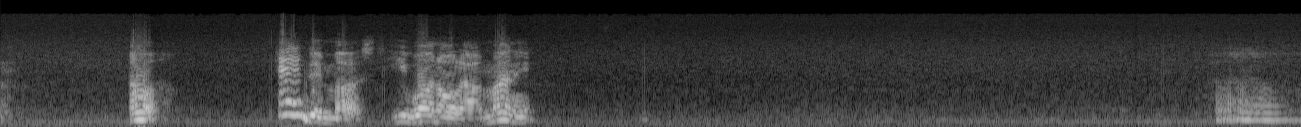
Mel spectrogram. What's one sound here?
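An elderly man speaks loudly with animation.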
